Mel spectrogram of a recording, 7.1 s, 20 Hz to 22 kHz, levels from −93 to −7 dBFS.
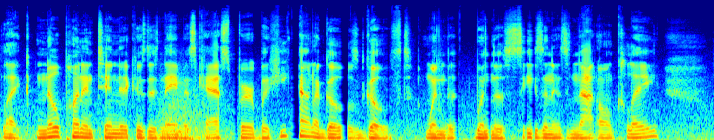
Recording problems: wind noise on the microphone; occasional gusts; 20 dB below the speech
choppy; very; 6% of the speech affected

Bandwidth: 18.5 kHz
